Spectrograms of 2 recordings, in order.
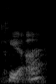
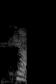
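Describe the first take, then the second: First: Said in the usual way. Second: "Here" in an accidental Australian accent. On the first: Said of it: "don't know where that accent came from". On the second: Real, not acted. Vlogger slipping while handling the doll, "Here" in an Australian accent. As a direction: say "Here" Australian-style, the r dropped. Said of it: "Wait, that's Australian".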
